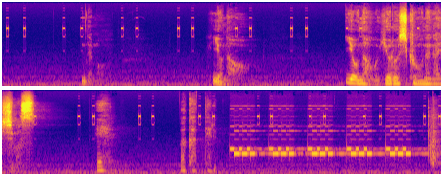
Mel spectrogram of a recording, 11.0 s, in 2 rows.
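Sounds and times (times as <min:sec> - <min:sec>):
speech: 0:01.0 - 0:01.3, 0:02.6 - 0:03.2, 0:04.3 - 0:06.0, 0:06.6 - 0:07.0, 0:07.7 - 0:08.2
electronic telephone ringtone for an incoming call: 0:08.4 - 0:10.9.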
